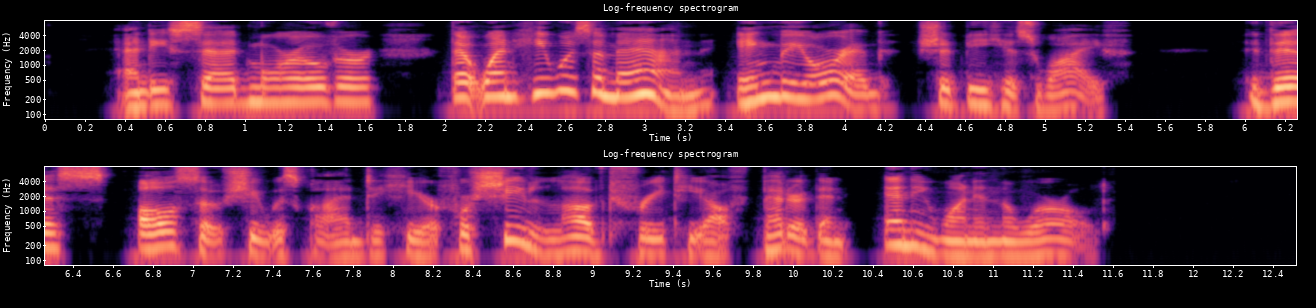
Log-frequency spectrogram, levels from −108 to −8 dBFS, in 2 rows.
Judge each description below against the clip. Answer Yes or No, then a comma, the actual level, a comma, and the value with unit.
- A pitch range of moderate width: No, wide, 6.8 semitones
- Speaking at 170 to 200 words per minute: No, average, 160 wpm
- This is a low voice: No, medium, 170 Hz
